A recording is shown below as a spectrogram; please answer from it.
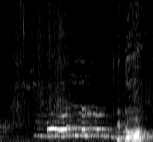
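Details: Kittu, a female Siberian Husky, excited about going out; a drawn-out steady whine followed by a sharper wavering yelp-like cry, indoors, with a person calling to her in Hindi.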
